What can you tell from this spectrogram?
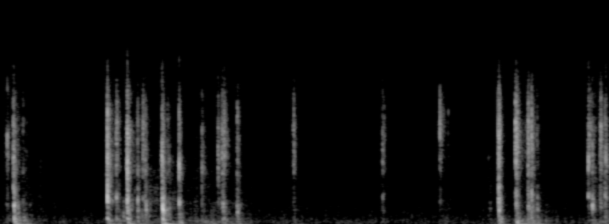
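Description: Faint typing on a computer keyboard: irregular keystrokes in short runs, densest about a second in and sparser afterwards.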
